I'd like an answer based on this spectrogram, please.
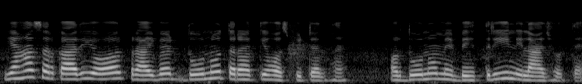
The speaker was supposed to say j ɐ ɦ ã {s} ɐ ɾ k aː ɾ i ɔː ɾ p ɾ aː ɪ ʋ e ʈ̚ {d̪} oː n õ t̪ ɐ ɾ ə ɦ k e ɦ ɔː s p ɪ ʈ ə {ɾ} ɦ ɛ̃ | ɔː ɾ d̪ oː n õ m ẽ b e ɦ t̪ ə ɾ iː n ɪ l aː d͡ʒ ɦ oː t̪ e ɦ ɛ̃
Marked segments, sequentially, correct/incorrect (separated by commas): correct, correct, incorrect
